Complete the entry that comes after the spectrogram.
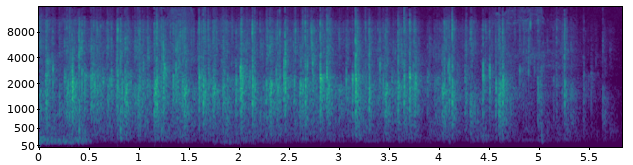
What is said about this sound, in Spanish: Entonces, dele ese aplauso al Señor, hermano.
